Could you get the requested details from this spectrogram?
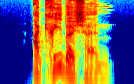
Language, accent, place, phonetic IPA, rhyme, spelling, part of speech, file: German, Germany, Berlin, [aˈkʁiːbɪʃn̩], -iːbɪʃn̩, akribischen, adjective, De-akribischen.ogg
- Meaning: inflection of akribisch: 1. strong genitive masculine/neuter singular 2. weak/mixed genitive/dative all-gender singular 3. strong/weak/mixed accusative masculine singular 4. strong dative plural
